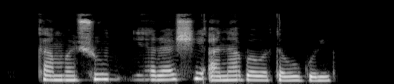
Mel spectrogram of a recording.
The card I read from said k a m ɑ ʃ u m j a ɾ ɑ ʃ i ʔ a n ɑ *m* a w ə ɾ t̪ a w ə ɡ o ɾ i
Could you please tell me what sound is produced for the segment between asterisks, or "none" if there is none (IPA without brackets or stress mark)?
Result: b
